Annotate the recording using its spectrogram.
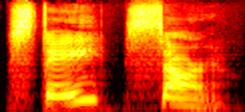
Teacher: There's no vibrations at all when you try to say or pronounce the letter s sound like in the word stay or sour. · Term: hissing sound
